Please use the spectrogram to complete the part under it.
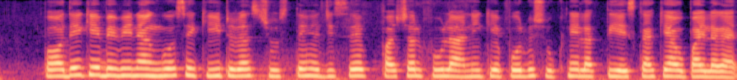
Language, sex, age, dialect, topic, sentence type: Magahi, female, 31-35, Western, agriculture, question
